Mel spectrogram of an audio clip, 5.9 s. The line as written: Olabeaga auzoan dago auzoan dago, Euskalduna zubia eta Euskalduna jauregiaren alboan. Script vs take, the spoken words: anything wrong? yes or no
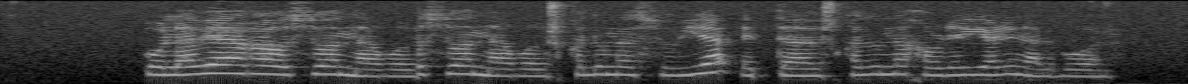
no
